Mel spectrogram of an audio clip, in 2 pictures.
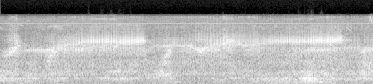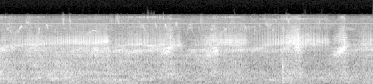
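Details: A continuous chorus of many croaking frogs, their rattling trills overlapping into a steady drone. Several louder bursts stand out toward the end.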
